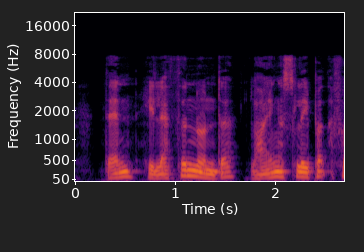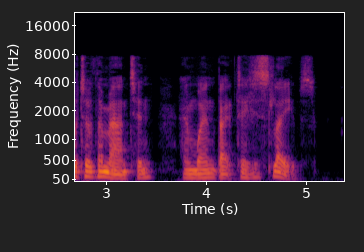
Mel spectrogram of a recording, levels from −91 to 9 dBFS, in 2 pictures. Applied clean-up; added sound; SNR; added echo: none; none; none; none.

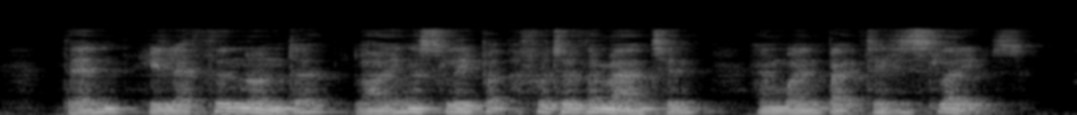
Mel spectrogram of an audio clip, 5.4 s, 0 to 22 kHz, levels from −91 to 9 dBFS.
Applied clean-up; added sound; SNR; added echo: none; none; none; reverberation time 0.3 s.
